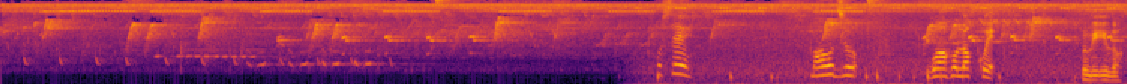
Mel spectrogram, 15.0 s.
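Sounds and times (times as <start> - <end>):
bird calls and chirps: 8.3 - 15.0
high-pitched insect drone: 8.3 - 15.0.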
